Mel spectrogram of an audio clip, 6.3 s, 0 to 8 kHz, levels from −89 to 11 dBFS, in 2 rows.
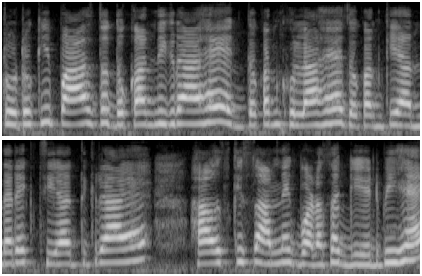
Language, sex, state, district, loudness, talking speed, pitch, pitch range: Hindi, female, Bihar, Saharsa, -15 LUFS, 315 wpm, 275 Hz, 250-285 Hz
